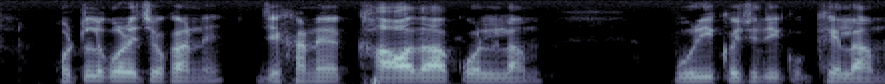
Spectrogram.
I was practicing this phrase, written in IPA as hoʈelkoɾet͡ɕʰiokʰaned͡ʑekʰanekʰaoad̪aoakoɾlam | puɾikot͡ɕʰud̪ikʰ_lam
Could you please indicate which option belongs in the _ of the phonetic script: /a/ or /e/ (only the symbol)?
e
